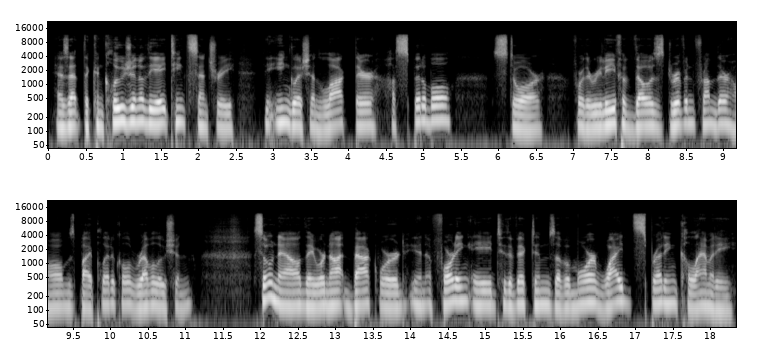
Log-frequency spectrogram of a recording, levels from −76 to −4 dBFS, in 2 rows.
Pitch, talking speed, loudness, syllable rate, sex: 130 Hz, 145 wpm, -19 LUFS, 4.7 syllables/s, male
